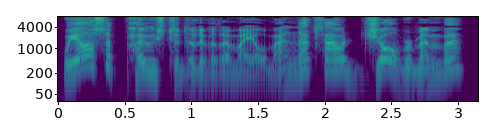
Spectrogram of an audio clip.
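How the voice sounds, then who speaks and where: Man acting postmaster, brisk, sardonic, snappy, commanding, very animated pitch, audiobook character. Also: dry recording, muffled recording. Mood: exasperated. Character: brisk, exasperated, smooth-talking male postmaster.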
